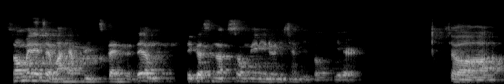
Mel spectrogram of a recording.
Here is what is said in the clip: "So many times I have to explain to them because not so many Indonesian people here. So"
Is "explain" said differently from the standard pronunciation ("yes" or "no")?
yes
